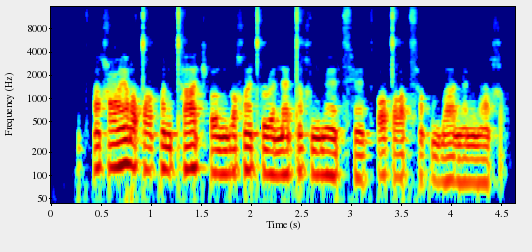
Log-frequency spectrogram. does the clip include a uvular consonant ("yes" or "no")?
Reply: yes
